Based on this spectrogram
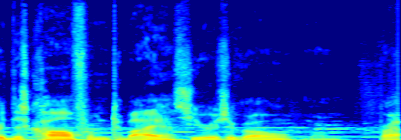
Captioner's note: none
